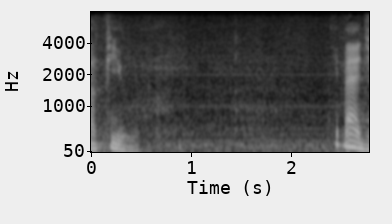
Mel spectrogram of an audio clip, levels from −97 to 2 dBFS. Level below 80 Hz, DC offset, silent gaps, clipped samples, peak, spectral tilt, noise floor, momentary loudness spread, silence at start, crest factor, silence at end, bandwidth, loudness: -52 dBFS; under 0.1%; none; under 0.1%; -10 dBFS; -6 dB/octave; -56 dBFS; 22 LU; 0 s; 26 dB; 0 s; 8 kHz; -35 LUFS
